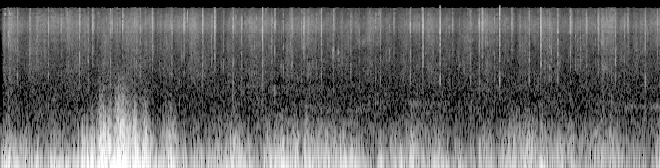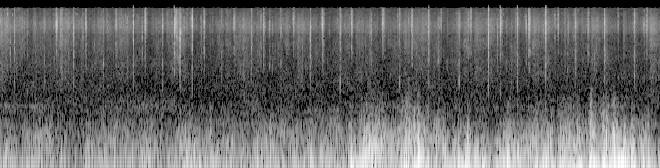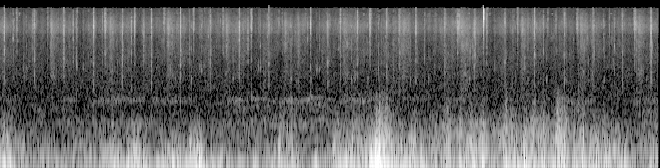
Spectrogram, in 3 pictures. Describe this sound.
Some recordings of Menorca in vacations the last summer.
island, menorca, sea, summer, wind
